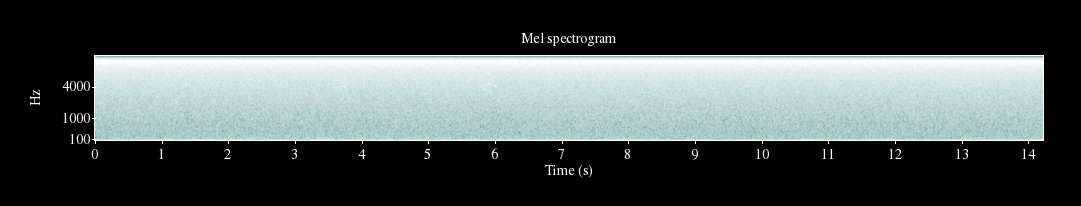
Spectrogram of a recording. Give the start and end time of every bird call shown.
[3.56, 3.77] Hawaii Amakihi (Chlorodrepanis virens)
[5.76, 6.07] Hawaii Amakihi (Chlorodrepanis virens)

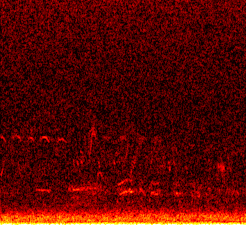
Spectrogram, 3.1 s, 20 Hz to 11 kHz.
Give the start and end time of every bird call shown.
[0.40, 2.30] Erckel's Francolin (Pternistis erckelii)

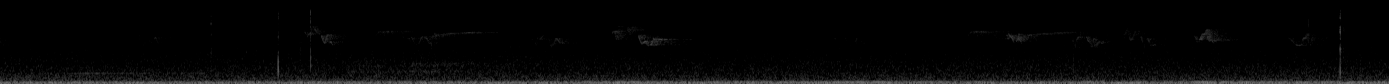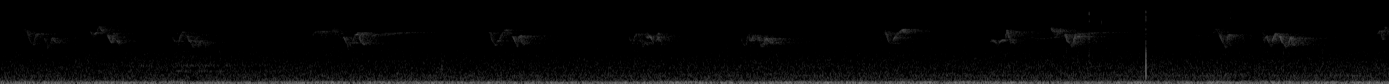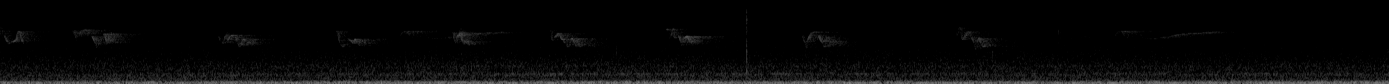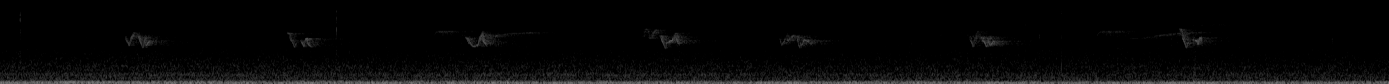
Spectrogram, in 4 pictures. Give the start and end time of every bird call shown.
[2.90, 3.50] Red-eyed Vireo (Vireo olivaceus)
[3.70, 5.10] Eastern Wood-Pewee (Contopus virens)
[5.30, 7.10] Red-eyed Vireo (Vireo olivaceus)
[9.50, 11.00] Eastern Wood-Pewee (Contopus virens)
[10.50, 38.30] Red-eyed Vireo (Vireo olivaceus)
[16.90, 18.20] Eastern Wood-Pewee (Contopus virens)
[23.70, 25.30] Eastern Wood-Pewee (Contopus virens)
[31.60, 33.10] Eastern Wood-Pewee (Contopus virens)
[38.80, 40.20] Eastern Wood-Pewee (Contopus virens)
[42.70, 54.10] Red-eyed Vireo (Vireo olivaceus)
[45.70, 47.20] Eastern Wood-Pewee (Contopus virens)
[52.40, 53.80] Eastern Wood-Pewee (Contopus virens)

